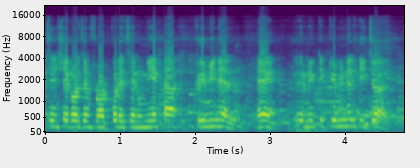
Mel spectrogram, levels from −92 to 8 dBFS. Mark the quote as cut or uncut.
uncut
